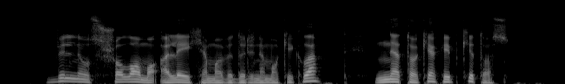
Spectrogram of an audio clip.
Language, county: Lithuanian, Klaipėda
